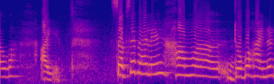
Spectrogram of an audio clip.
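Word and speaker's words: Döbereiner: German में इनको डोबो हाइनर कहेंगे, डोबो हाइनर। लेकिन अगर आप इंग्लिश में इनका नाम पढ़ेंगे तो आप इसका प्रोनाउंसिएशन करेंगे डोबो राइनर, राइट। ठीक है, तो डोबो हाइनर या डोबो राइनर दोनों ही करेक्ट है, एक जर्मन में एक अंग्रेजी में।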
